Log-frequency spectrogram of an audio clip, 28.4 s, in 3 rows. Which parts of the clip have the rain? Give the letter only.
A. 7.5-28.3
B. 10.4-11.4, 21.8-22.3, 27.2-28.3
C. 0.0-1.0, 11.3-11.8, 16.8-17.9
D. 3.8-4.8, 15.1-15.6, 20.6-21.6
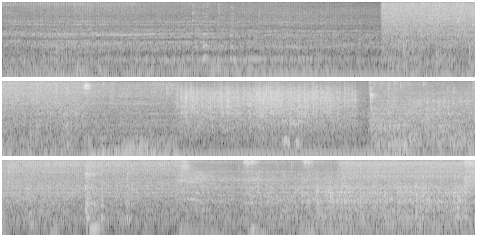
A.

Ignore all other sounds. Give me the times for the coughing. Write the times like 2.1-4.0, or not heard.
3.8-4.8, 15.1-15.6, 20.6-21.6.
